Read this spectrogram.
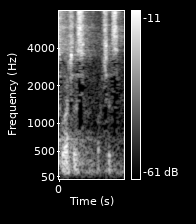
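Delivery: breathy whisper, conspiratorial. Shown as a demonstration. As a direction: drop to a secret whisper.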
